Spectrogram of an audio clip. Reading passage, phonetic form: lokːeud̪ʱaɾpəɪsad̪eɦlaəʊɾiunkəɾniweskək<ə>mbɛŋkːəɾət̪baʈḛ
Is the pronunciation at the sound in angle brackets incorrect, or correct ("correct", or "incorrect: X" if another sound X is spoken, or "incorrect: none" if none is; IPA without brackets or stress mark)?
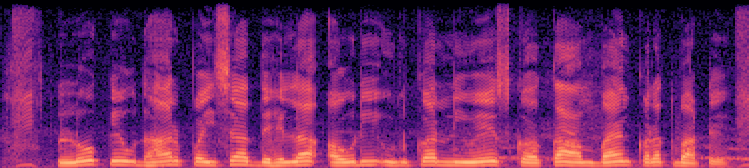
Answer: incorrect: a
